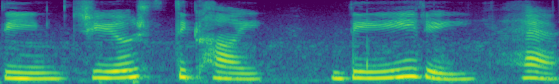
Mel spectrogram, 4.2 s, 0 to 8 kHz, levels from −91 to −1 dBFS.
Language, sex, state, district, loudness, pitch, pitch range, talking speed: Hindi, female, Punjab, Fazilka, -13 LUFS, 225 Hz, 205-240 Hz, 85 wpm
